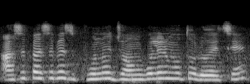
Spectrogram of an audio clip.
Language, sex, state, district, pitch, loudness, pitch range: Bengali, female, West Bengal, Purulia, 255 Hz, -15 LUFS, 225-280 Hz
